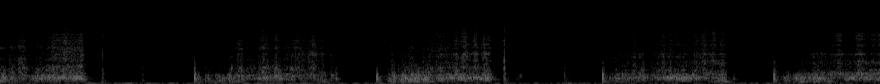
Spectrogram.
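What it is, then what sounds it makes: Chalk rubbed on a cardboard box. Fingers with painted nails draw pink chalk in arcs across the hollow surface of a brown cardboard box. Soft, dry scraping strokes with a warm midrange rub are heard, separated by brief quiet gaps and small sharp taps where the chalk meets or leaves the cardboard.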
